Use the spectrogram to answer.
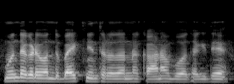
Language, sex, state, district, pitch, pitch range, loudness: Kannada, male, Karnataka, Koppal, 135 Hz, 130-145 Hz, -17 LUFS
